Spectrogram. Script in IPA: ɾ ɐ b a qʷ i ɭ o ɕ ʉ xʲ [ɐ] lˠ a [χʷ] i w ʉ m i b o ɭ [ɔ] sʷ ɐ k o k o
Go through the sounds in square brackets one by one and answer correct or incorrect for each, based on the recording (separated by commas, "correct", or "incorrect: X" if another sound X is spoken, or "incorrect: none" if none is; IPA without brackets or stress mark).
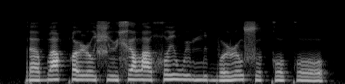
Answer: correct, correct, incorrect: o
